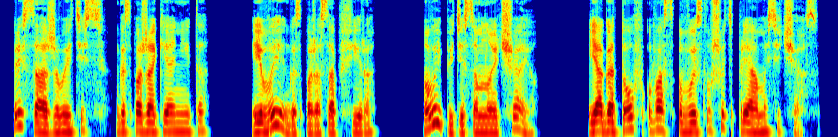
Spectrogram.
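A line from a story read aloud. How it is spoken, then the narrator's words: Calm. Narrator (Russian): спокойно сказал Дарсу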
